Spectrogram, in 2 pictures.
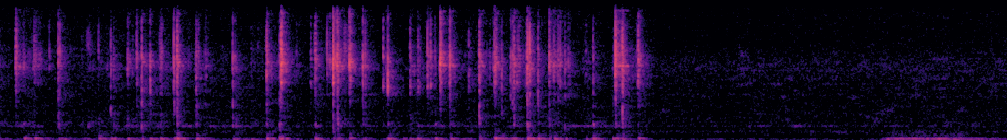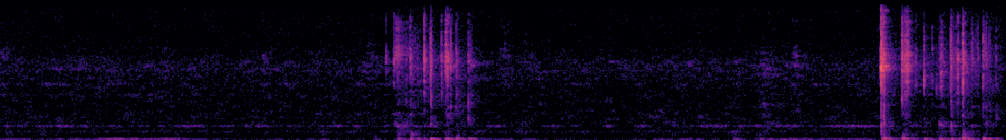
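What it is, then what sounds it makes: Plastic netbook keyboard being typed on. Fingertips with blue-painted nails type on the plastic keys of a small black plastic netbook, making quick, crisp clicks with a bright tap edge and a dull low thump. A dense run of typing lasts about five seconds, followed by a near-silent pause broken by a soft thud and a short burst of keystrokes, and the clip ends with another quick flurry.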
